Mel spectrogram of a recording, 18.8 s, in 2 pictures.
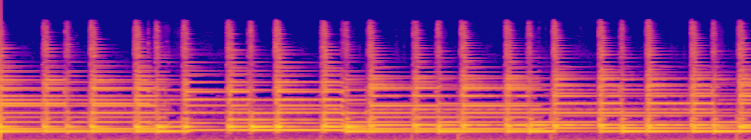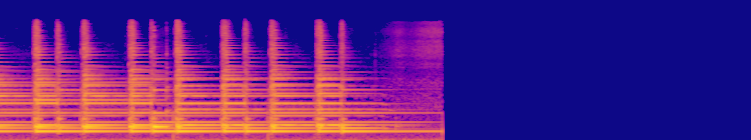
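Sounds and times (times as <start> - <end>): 
Kala soprano ukulele playing: 0.0 - 14.9.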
